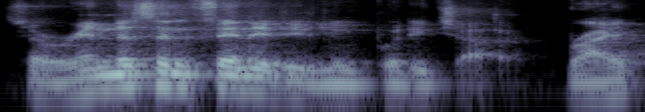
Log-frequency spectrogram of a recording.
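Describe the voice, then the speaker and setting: A man giving a relationship presentation, telling a story with animated energy and acting out both sides of an argument. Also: rumbling low, fast talker, reverberant. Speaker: relationship speaker.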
